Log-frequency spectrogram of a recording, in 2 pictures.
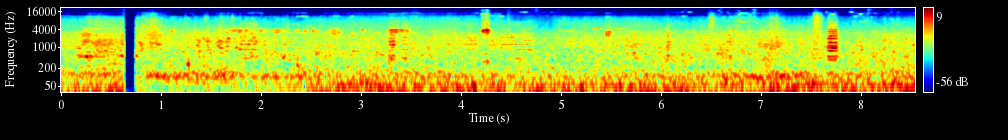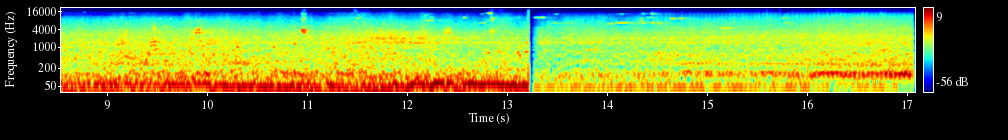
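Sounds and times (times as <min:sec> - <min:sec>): traffic engines rumbling: 0:00.0 - 0:17.0
car horn toots: 0:07.6 - 0:07.9.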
